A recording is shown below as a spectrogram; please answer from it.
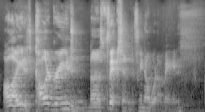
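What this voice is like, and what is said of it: Put-on Southern US accent. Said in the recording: “I speak Southern, boy ... I don't even know what that accent was.”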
